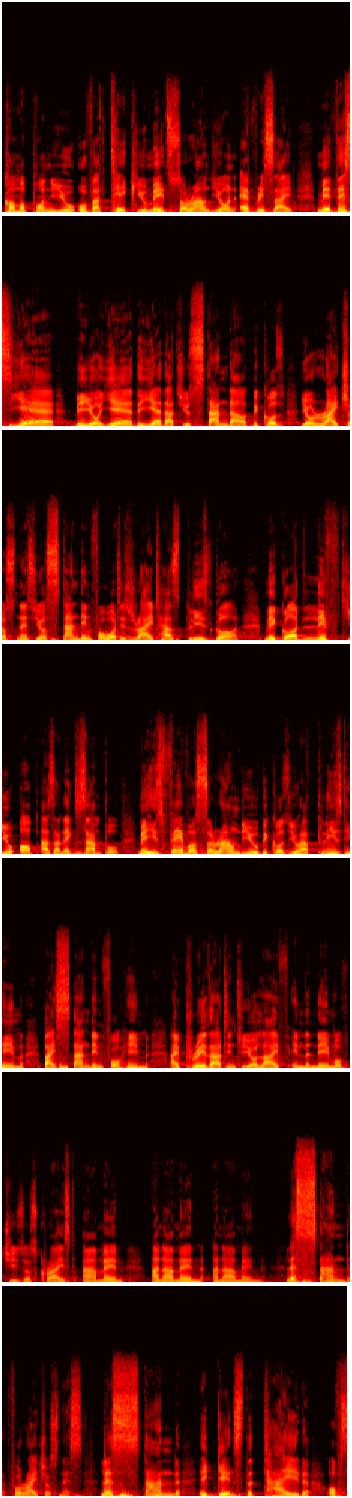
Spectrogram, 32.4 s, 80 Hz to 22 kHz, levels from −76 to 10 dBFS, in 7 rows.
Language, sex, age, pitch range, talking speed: English, male, 50-69, 115-160 Hz, 155 wpm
